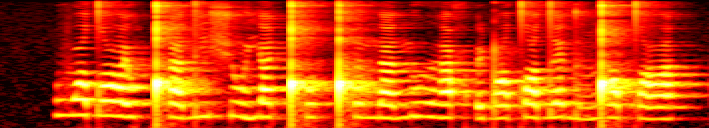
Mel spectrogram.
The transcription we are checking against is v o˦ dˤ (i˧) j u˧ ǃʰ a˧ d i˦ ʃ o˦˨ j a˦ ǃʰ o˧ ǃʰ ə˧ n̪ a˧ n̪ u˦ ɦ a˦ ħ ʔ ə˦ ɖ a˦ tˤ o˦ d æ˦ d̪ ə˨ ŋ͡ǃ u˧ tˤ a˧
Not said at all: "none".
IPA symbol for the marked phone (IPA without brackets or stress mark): i˧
